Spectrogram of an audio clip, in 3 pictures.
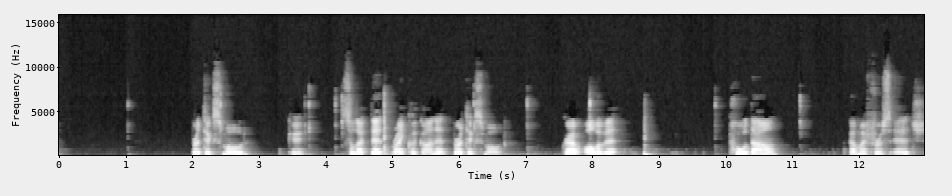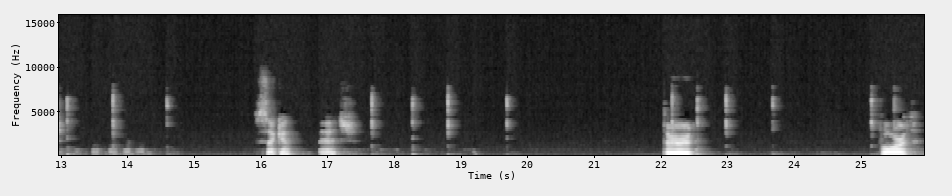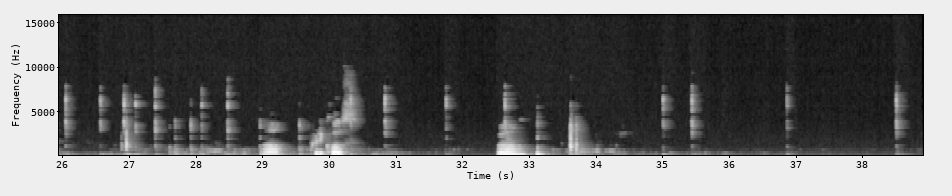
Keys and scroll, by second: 33.5 4.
